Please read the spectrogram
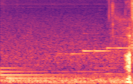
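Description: Soft background music of held, sustained notes in a pause between speech, the notes changing pitch partway through; a brief spoken syllable comes right at the end.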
